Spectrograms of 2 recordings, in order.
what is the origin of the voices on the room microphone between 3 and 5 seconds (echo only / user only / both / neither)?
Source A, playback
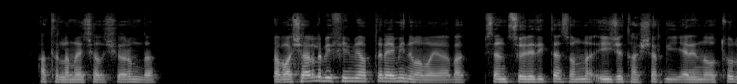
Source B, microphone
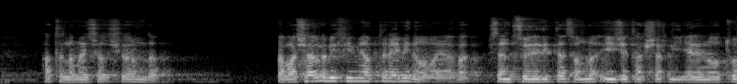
echo only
